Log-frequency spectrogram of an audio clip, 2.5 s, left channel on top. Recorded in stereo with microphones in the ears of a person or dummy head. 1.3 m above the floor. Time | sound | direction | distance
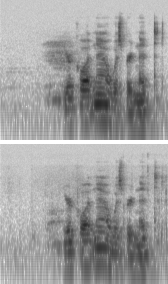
0.9 | a man speaking | 80° left | 1.8 m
